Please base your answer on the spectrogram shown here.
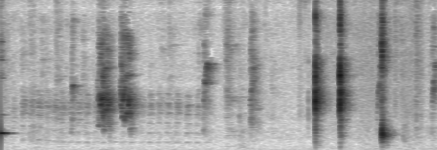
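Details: African grey parrot making short raspy squawks, then a series of sharp, spaced clicks and pops near the end, amid a quiet indoor setting.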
